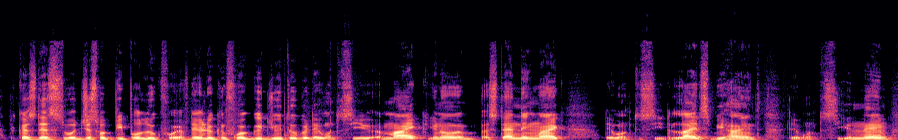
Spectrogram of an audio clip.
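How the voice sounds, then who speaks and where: A young man casually chatting on his livestream, rambling and repeating himself as he gives advice, with casual swearing. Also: medium pitch. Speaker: livestream host. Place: at home, sitting.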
